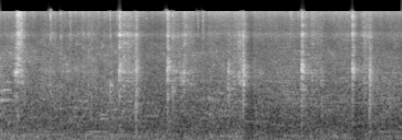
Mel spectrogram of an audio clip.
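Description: Metal tongs and a spatula clinking and scraping against a steel pan of pad thai, about half a dozen sharp clinks over a steady frying sizzle.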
